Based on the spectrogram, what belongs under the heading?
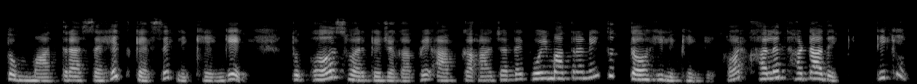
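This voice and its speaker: A woman's voice: on the high side, a bit bright, dry recording. A woman teacher patiently explaining a grammar lesson to children, repeating points and checking that they follow.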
